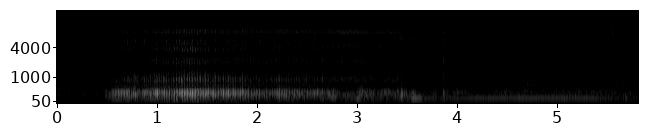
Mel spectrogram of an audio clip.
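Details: A long, rough, fluttering snore on a single breath, fading into a softer steady hum, from a sleeping bulldog; her owner says this is quiet and mild compared to her usual snoring.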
